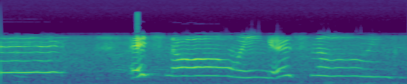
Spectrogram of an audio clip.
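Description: A high voice singing in Arabic: a held note at the start, then two longer phrases of lower, wavering notes that dip and slide.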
